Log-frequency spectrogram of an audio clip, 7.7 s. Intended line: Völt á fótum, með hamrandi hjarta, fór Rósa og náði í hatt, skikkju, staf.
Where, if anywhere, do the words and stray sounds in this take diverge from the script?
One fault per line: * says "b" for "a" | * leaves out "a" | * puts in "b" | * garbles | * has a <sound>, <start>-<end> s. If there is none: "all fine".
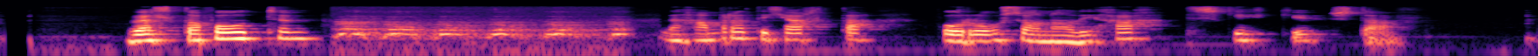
* has a bark, 1.7-3.2 s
